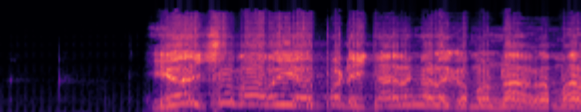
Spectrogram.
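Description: A middle-aged man speaks with animation through a headset microphone.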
